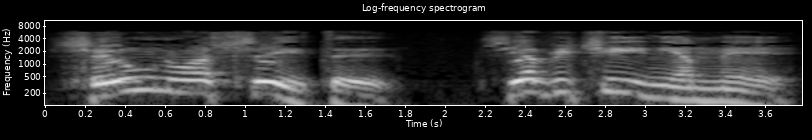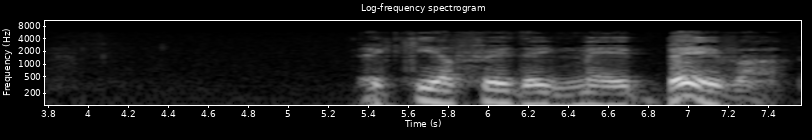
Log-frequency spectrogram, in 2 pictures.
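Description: A man reading the part of Jesus aloud, proclaiming in a husky, raised voice. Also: lowish voice, expressive, slow pace, highs cut off, heavily acted. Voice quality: husky, loud and declamatory. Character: man preaching as Jesus, solemn and commanding. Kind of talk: dramatic Bible reading.

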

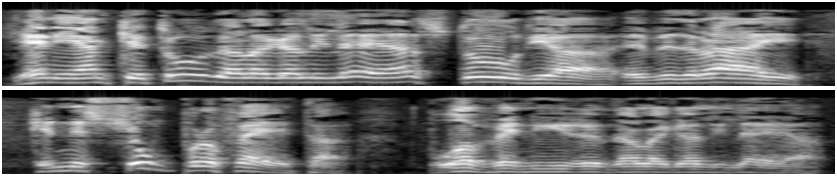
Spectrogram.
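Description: A man reading the lines of the Pharisees in a loud, husky, contemptuous voice. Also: low voice, very slow, muffled recording, full character voice. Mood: scornful. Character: scornful male Pharisees, angry officials. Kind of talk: dramatic Bible reading.

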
